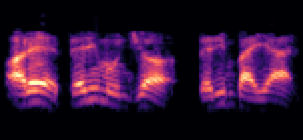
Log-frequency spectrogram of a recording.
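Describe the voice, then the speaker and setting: A man's voice: lowish voice, breathy edge, dry recording. A man putting on an agreeable scavenging villager. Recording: tinny phone-like recording.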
